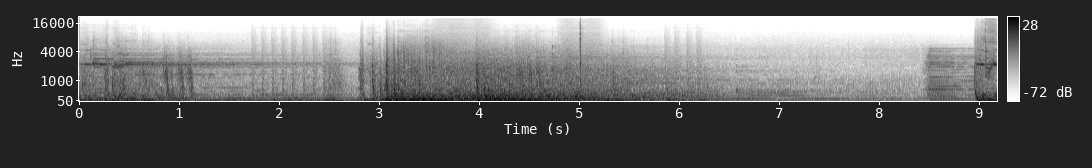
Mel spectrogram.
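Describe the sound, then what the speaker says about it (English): Wirehead weapon fire in a firefight with Rangers in the video game Terminator: Dark Fate - Defiance, heard as loud, dense booming gunfire bursts that swell through the middle and fade before a final sharp burst. "Gunfire! It's wirehead weapon fire."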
